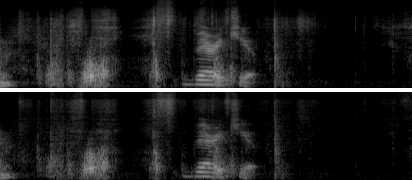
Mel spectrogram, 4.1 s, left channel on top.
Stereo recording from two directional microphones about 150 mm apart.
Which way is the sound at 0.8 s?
30° left (ahead or behind).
